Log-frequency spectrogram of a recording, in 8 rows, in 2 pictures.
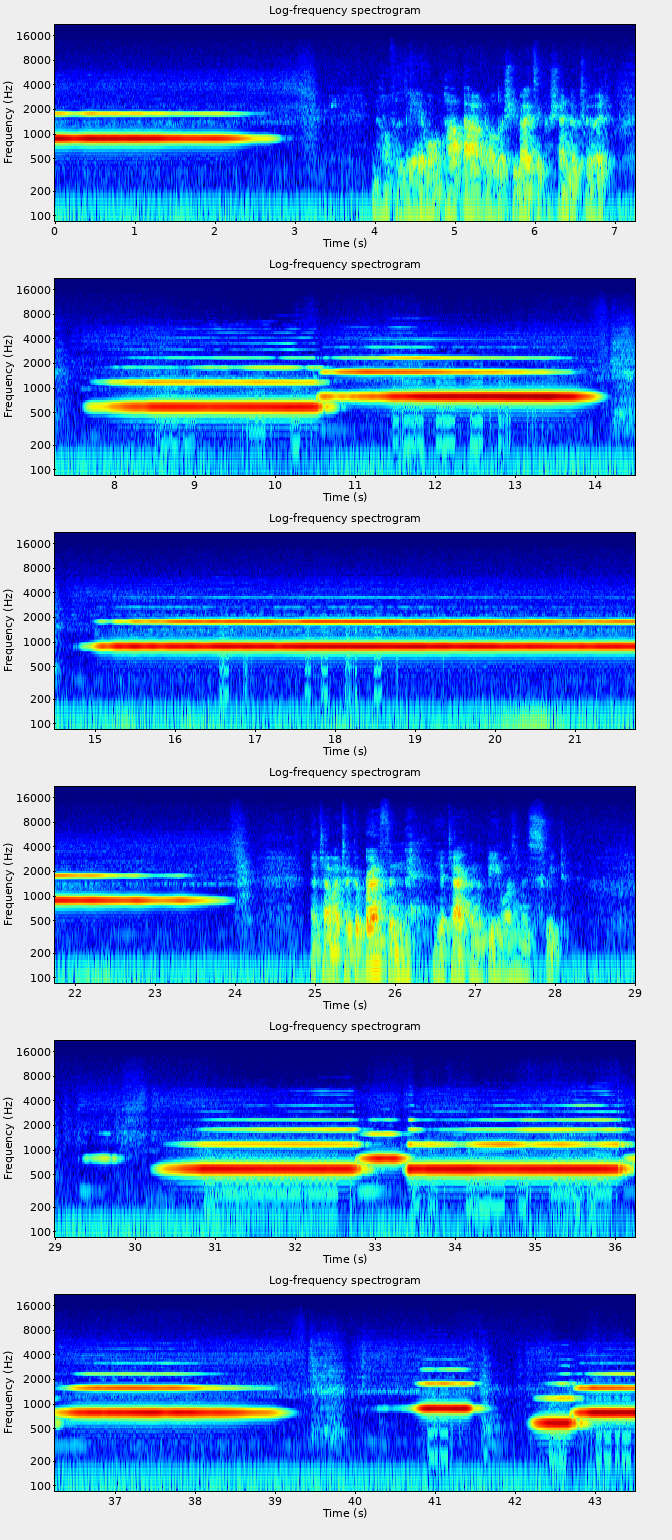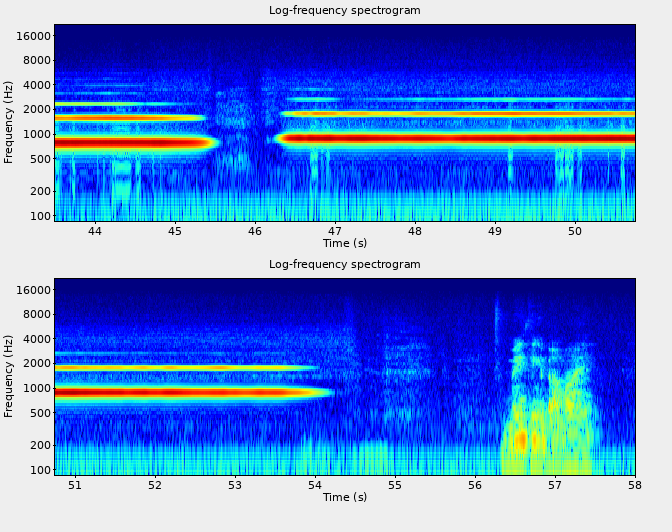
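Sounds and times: clarinet solo: 0:00.0 - 0:06.8, 0:07.5 - 0:24.3, 0:29.2 - 0:55.4.

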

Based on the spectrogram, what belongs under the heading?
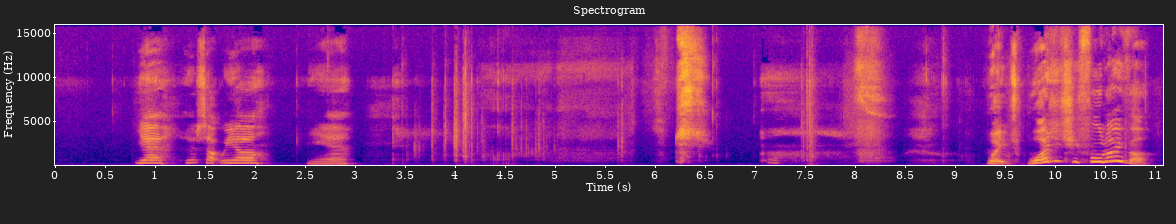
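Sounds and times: plastic toy figures clicking: 0:03.4 - 0:05.0.

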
